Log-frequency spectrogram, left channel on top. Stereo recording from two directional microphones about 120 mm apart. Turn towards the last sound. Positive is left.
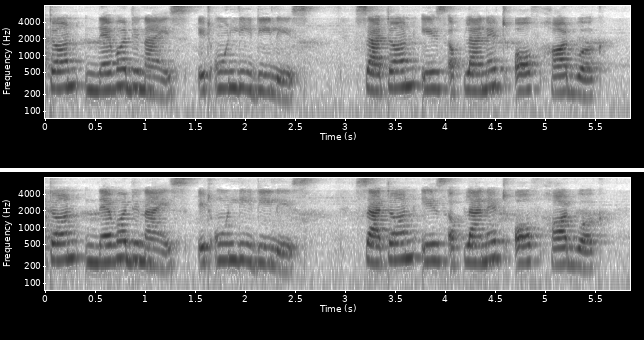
turn(degrees=25)  # may be behind; listen again after turning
